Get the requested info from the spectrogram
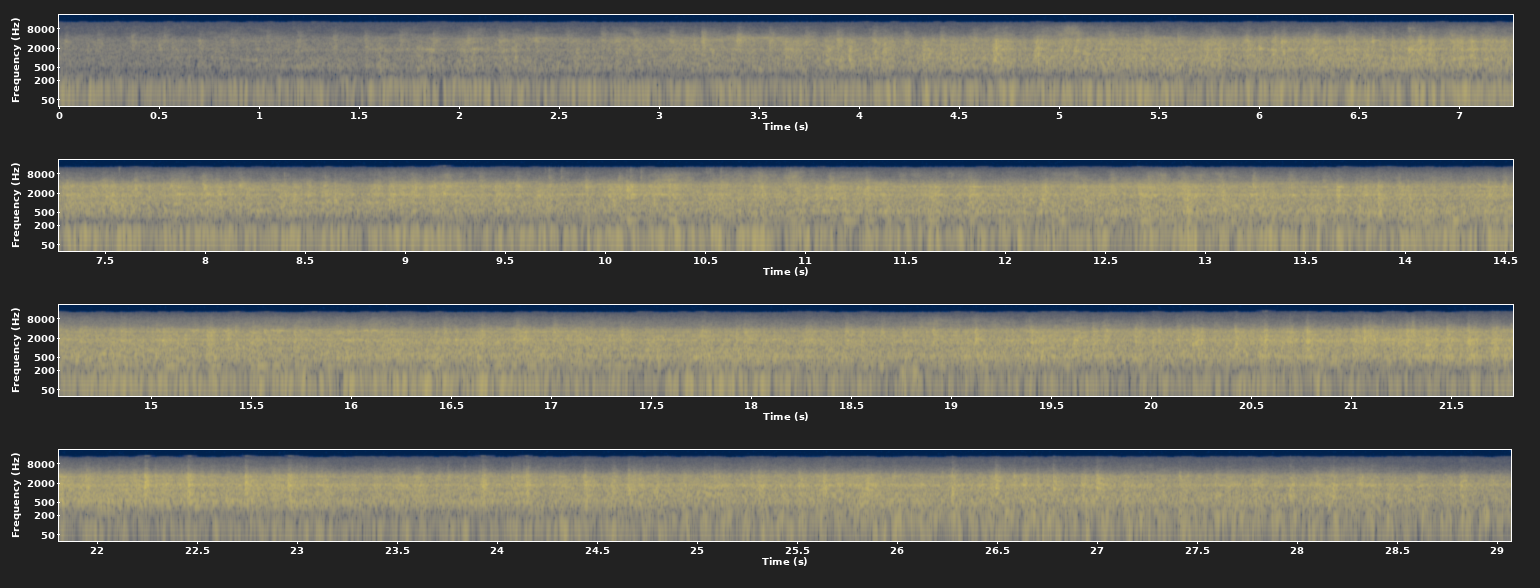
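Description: Train running past at a distance. Its sound builds over the first several seconds and then holds steady.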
